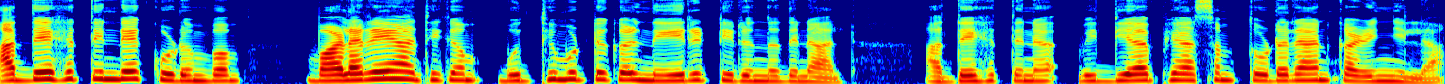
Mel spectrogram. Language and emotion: Malayalam, neutral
